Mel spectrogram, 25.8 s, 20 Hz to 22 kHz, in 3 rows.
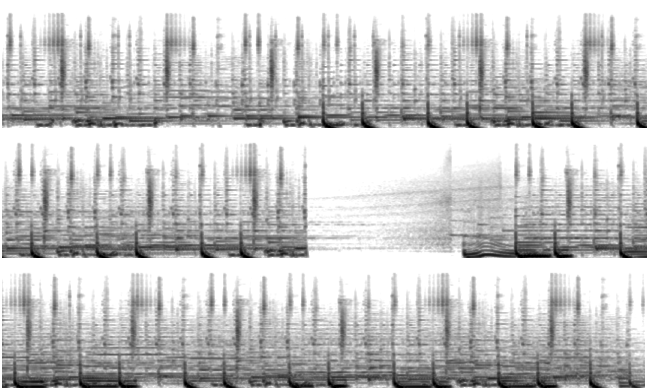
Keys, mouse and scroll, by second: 2.9-4.8 typing, 3.3 click, 3.6 click, 3.9 click, 4.3 click, 4.7 click, 4.9 click, 13.3 click, 18.1 click, 19.6-22.2 typing, 22.6 Return.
